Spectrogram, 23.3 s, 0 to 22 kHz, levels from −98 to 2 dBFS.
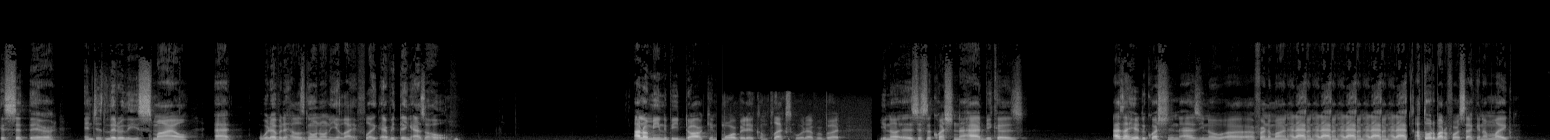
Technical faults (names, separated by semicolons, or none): input switched to a poorer device; broken-record loop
